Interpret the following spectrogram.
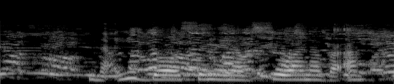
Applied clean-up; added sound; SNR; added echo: none; none; none; none.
